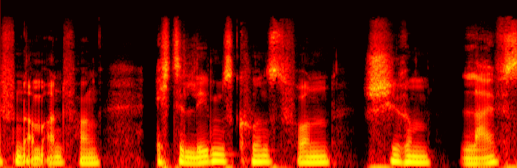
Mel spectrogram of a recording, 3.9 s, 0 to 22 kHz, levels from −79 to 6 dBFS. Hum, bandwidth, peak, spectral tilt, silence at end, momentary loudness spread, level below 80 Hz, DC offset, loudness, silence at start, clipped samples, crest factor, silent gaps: none; 15 kHz; -6 dBFS; -4.5 dB/octave; 0 s; 7 LU; -38 dBFS; under 0.1%; -21 LUFS; 0 s; under 0.1%; 16 dB; none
